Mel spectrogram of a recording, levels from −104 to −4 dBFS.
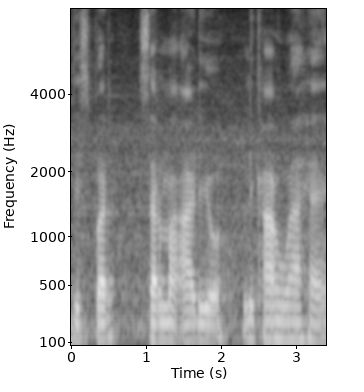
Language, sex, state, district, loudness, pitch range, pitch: Hindi, male, Bihar, Kaimur, -21 LUFS, 105-110 Hz, 110 Hz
